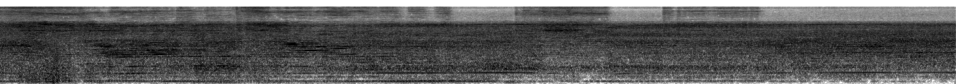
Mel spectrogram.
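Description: Angle grinder running on the steel tube frame of a sliding gate: a steady grinding hiss over a constant motor whine.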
